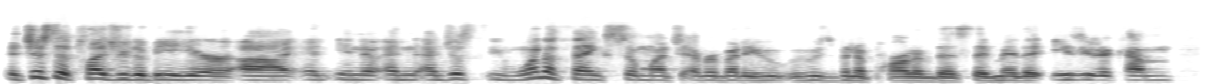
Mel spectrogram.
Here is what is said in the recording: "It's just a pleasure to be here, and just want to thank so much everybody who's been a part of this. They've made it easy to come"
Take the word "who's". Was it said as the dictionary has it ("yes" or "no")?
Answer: yes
